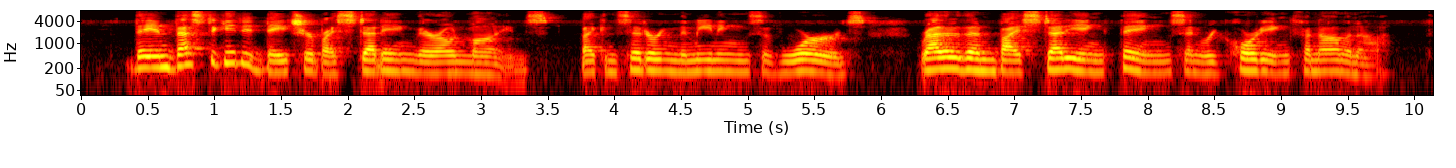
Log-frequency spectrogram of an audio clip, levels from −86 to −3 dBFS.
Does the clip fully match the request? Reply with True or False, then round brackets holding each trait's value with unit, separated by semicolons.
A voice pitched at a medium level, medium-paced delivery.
False (165 Hz; 130 wpm)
